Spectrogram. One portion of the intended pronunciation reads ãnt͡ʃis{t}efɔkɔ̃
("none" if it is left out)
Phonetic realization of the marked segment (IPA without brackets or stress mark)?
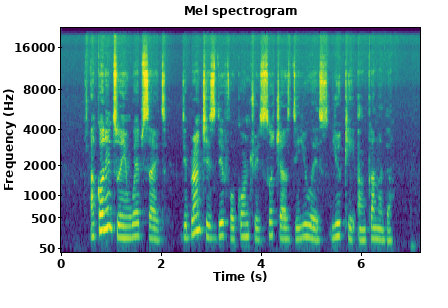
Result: d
